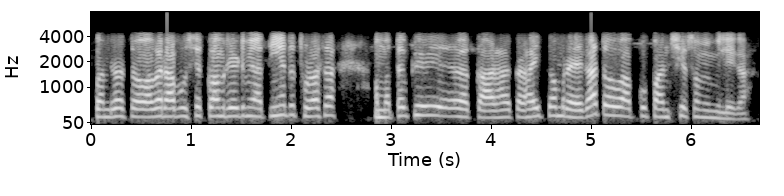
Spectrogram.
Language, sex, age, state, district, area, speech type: Hindi, male, 18-30, Uttar Pradesh, Mirzapur, rural, conversation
